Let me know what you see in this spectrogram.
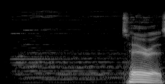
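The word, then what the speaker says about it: Taris: We need to find a way off Terrace. Terrace. So, okay. So, it's officially pronounced terrace according to Bastila and her British accent.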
